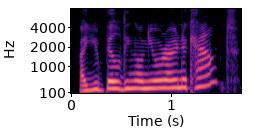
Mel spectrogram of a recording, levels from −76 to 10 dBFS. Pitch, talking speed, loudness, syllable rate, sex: 265 Hz, 245 wpm, -15 LUFS, 6.6 syllables/s, female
